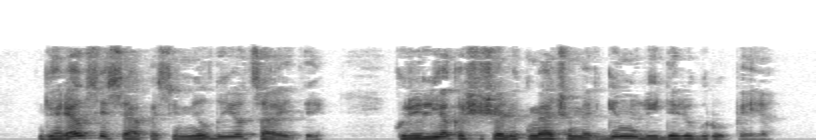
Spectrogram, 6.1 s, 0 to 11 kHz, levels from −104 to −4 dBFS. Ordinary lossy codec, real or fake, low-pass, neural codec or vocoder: MP3, 48 kbps; real; 7.2 kHz; none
